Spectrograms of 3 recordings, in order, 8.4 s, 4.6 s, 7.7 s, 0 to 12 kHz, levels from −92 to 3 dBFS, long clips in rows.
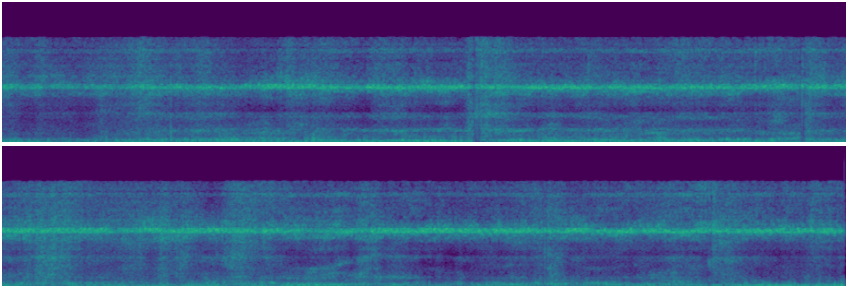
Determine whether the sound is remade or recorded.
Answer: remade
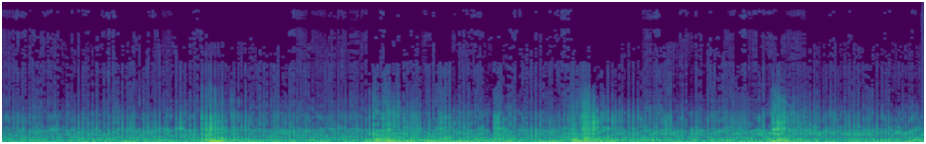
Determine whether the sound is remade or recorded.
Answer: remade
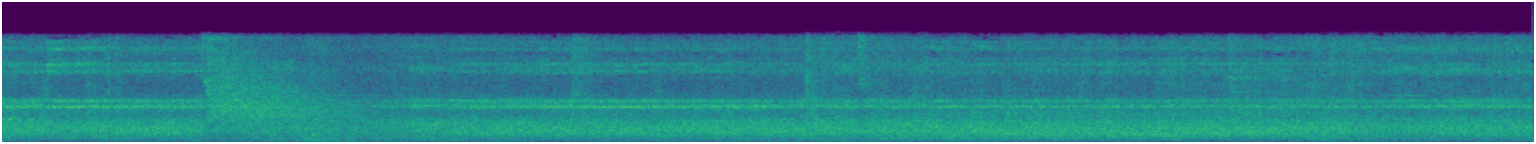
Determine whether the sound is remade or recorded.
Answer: recorded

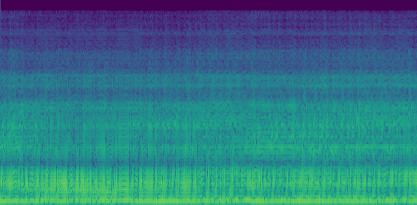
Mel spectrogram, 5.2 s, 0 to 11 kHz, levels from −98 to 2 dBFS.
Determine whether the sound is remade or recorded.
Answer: remade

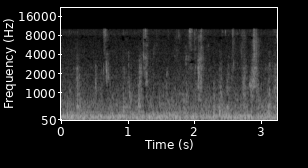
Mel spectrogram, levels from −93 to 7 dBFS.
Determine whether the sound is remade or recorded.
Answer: recorded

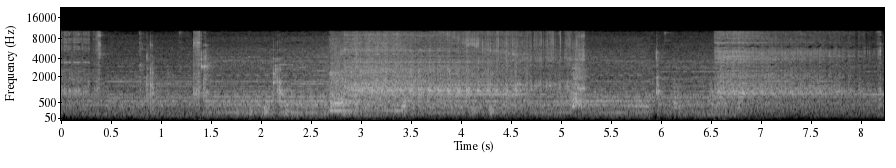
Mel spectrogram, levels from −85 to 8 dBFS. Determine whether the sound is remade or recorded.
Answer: recorded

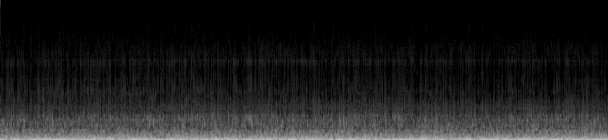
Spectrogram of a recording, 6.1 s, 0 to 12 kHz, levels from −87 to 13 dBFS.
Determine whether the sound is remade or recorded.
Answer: remade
